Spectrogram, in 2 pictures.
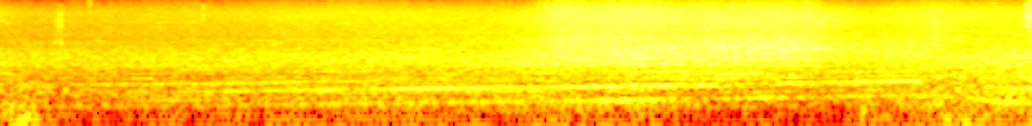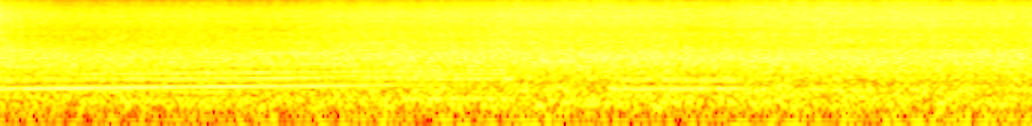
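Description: A Porsche fitted with a lightweight flywheel revs while driving, its engine note rising and falling through gear changes with a steady whir and road roar, heard from inside the car.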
